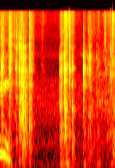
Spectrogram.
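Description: Wooden drop spindles and small hard objects clacking against each other as they are handled in a basket, in three or four short bunches of knocks and clicks.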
